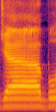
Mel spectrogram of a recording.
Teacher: جیم کے اوپر زبر ہے، اس کے بعد الف ہے تو کھینچنا ہے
